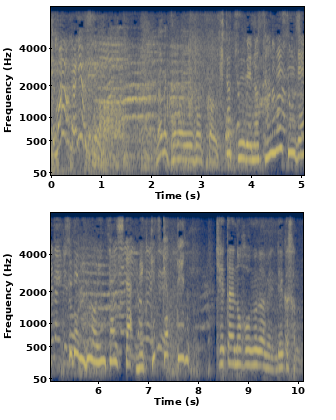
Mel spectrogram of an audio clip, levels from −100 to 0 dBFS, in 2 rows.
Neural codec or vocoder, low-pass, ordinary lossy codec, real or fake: none; 7.2 kHz; none; real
